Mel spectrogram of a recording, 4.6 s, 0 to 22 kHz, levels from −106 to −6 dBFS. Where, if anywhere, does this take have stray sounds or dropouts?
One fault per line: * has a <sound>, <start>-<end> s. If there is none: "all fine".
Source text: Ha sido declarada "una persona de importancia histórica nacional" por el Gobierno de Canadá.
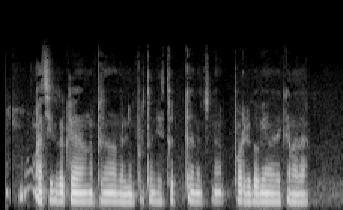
* has a dropout, 2.3-2.4 s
